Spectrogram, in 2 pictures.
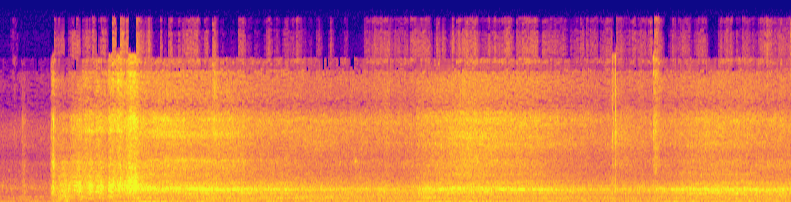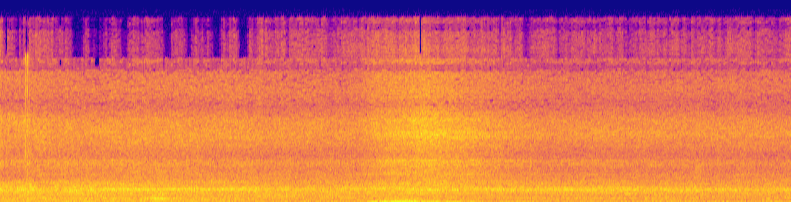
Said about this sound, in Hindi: अभी हम आपको स्टार्ट करके दिखाते हैं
